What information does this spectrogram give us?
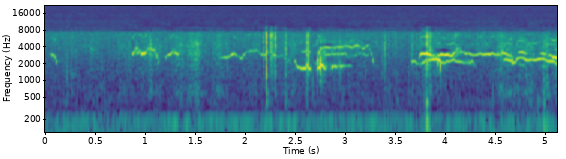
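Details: Eurasian kestrel pair mating on the edge of a nest box at a water tower, 5 February 2018: wavering whining calls in repeated bursts, with sharp knocks and thumps on the box and a steady low hum.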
